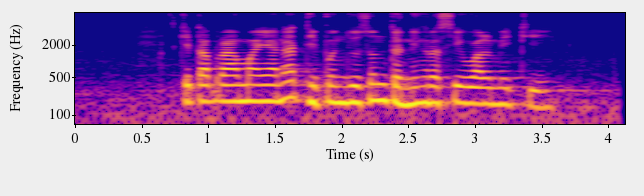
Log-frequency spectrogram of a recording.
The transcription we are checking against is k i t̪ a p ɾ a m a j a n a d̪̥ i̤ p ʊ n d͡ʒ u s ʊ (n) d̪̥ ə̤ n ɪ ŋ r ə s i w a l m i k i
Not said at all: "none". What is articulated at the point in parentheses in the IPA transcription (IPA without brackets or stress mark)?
n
